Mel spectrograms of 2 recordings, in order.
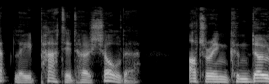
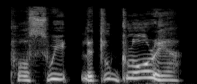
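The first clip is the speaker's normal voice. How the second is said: much higher, slow, mournful; grieving murmur; 10 semitones higher than usual. Acted. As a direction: sigh out her name in sorrow. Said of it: "she murmured".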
